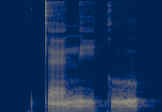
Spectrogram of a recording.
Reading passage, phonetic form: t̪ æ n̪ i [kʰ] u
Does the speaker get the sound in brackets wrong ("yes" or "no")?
yes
